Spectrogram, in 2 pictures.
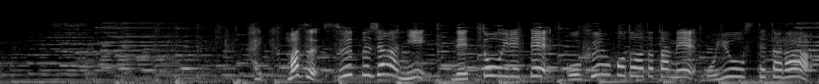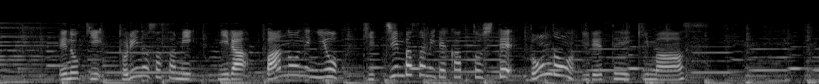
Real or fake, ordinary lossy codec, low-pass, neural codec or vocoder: real; AAC, 48 kbps; 7.2 kHz; none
